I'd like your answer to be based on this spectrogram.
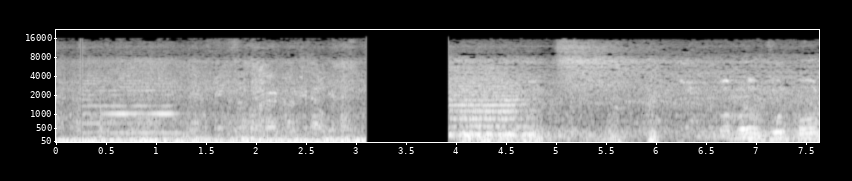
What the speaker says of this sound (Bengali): বহরমপুর কোর্ট স্টেশন আমরা ঢুকলাম।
